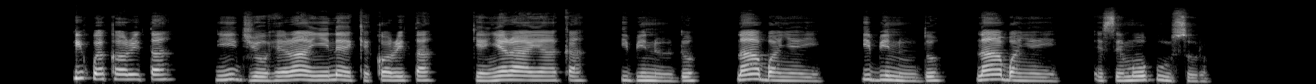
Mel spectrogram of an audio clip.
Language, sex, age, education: Igbo, female, 30-45, tertiary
